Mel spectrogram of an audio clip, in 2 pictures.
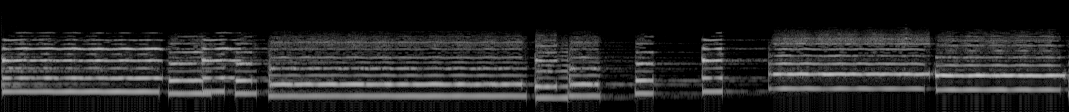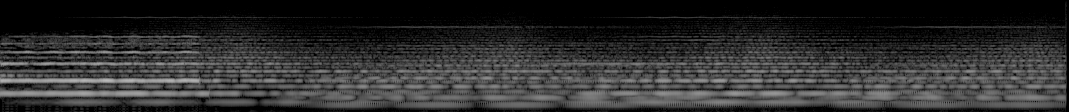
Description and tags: house sample with mellotron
